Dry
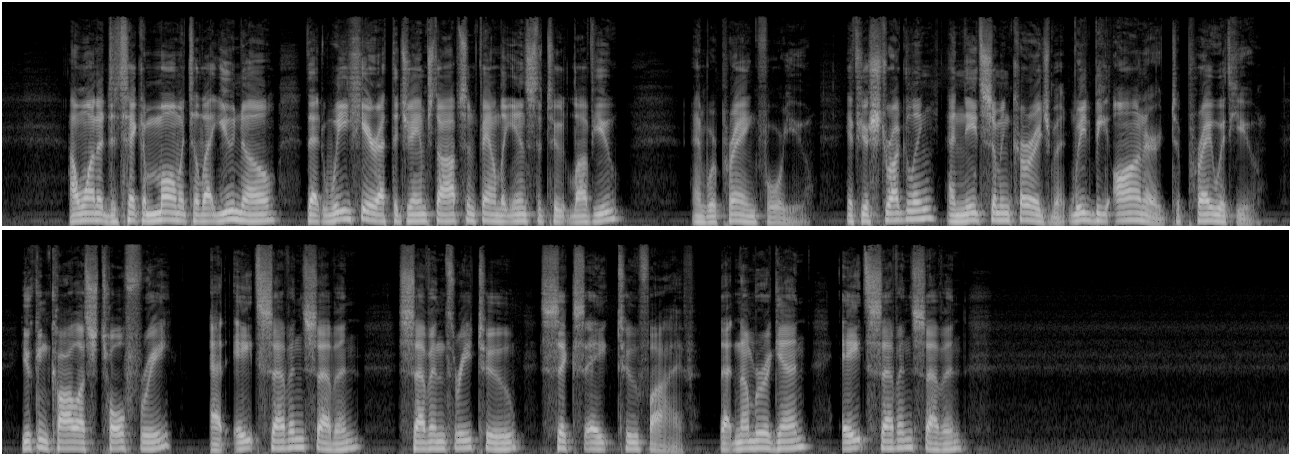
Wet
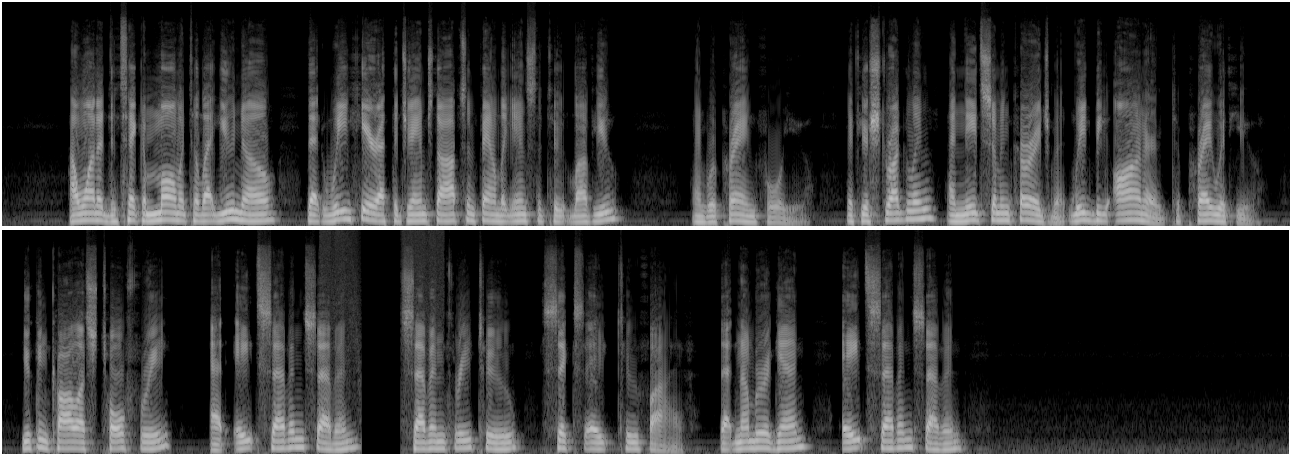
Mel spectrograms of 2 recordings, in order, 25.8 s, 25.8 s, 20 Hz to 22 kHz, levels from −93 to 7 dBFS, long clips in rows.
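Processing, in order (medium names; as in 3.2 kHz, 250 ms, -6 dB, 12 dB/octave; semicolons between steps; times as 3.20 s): local Wiener filter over 25 samples; 16.06–17.31 s: word length cut 8-bit, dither none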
